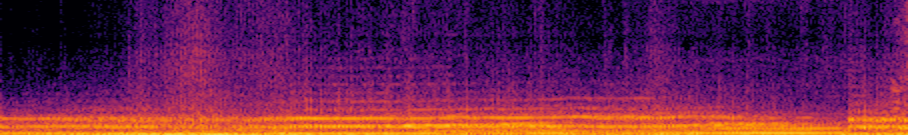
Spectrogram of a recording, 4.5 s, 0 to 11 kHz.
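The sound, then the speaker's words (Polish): A car engine roars steadily at high speed on the longest straight, about 400 metres, of a driving technique training track in central Poland, accelerating towards nearly 200 km/h; its pitch holds then rises and shifts with gear changes, loud, with faint tire noise underneath and no voices. “Teraz jesteśmy na najdłuższej prostej, około 400 metrów. Możemy się rozpędzić do prawie 200 na godzinę.”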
